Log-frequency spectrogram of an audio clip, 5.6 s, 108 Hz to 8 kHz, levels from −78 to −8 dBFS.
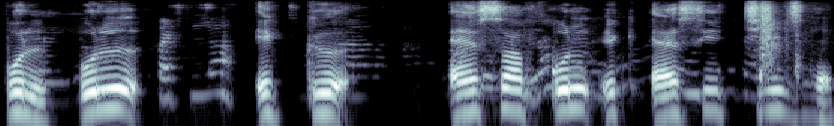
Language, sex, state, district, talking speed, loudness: Hindi, male, Uttar Pradesh, Jyotiba Phule Nagar, 95 wpm, -16 LUFS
